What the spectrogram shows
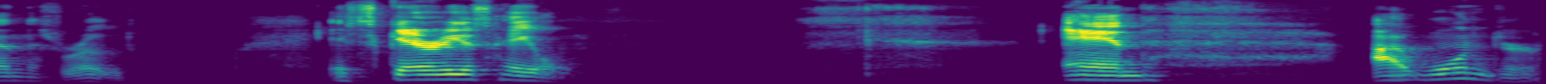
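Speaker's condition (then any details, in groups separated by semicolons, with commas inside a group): Cerebral palsy; uses wheelchair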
